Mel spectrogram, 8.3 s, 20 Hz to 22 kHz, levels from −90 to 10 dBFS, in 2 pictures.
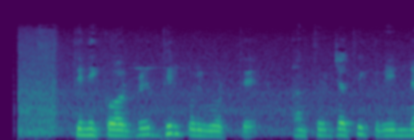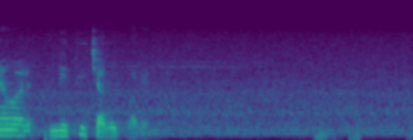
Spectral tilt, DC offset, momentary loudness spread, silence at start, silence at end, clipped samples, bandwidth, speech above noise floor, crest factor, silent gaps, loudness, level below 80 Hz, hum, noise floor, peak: -8 dB/octave; under 0.1%; 18 LU; 0.15 s; 0.55 s; under 0.1%; 9.8 kHz; 26 dB; 20 dB; none; -27 LUFS; -72 dBFS; none; -52 dBFS; -8 dBFS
